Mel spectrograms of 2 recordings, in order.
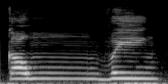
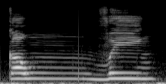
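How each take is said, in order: Both takes have the same delivery.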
